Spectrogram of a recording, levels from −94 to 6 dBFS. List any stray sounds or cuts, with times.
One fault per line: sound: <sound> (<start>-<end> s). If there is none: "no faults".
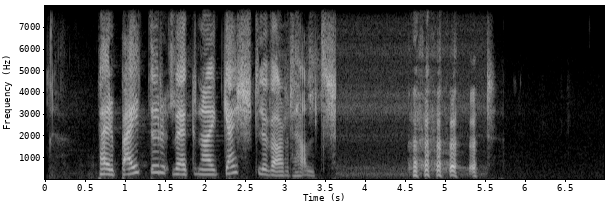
sound: laugh (4.5-5.4 s)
